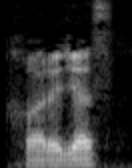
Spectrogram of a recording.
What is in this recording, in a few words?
outside, Dari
